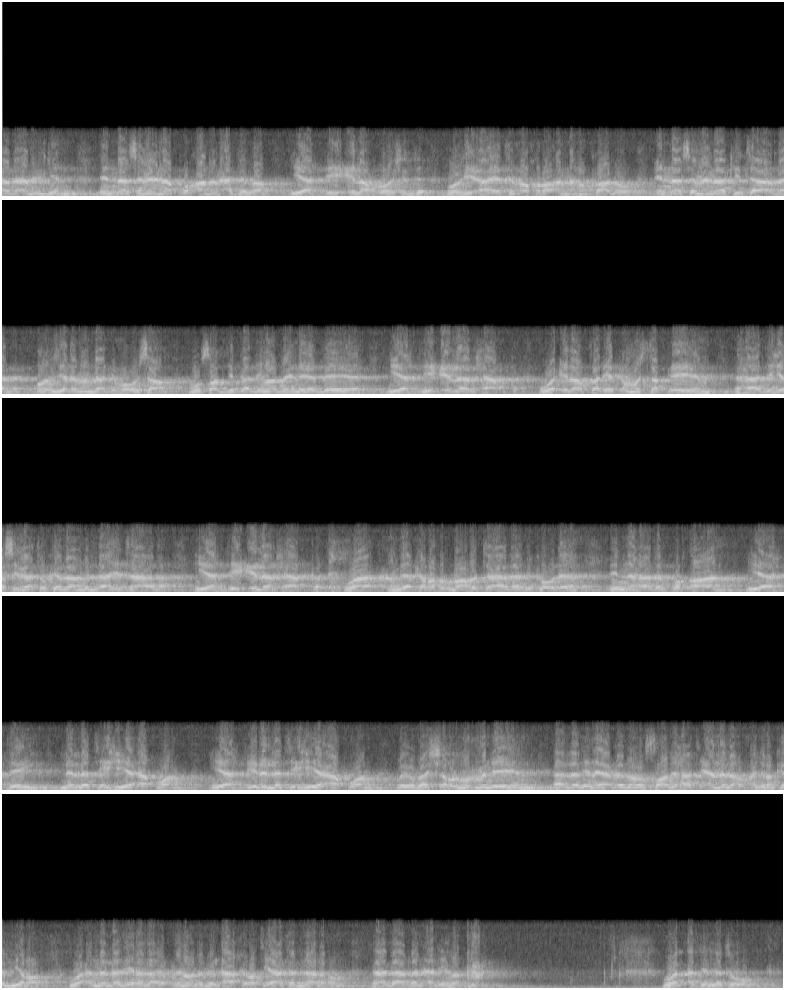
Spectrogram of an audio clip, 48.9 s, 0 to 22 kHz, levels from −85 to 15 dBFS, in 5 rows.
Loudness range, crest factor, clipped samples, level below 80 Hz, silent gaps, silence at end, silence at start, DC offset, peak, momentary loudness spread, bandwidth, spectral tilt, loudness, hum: 1 LU; 8 dB; 1%; -34 dBFS; none; 0 s; 0 s; 3%; 0 dBFS; 6 LU; 8 kHz; -4.5 dB/octave; -7 LUFS; none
